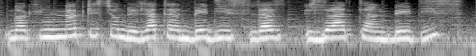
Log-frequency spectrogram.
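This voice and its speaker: A woman's voice: a little high, fairly even intonation, slow, warm tone, soft background music. Teenage girl with a slushy lisp. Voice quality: slushy lisp from new dental brace. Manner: hesitant, stumbling over words. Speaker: YouTube gamer answering viewer questions. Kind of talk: casual Q&A vlog.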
